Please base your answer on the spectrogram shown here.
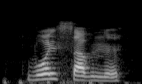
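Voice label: "вольсавны", Komi, female; audio dict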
